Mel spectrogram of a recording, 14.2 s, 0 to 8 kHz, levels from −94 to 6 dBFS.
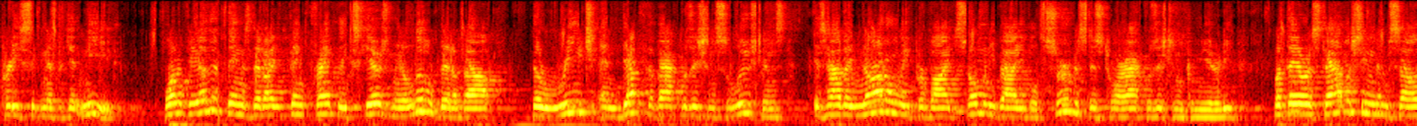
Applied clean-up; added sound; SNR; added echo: neural separator model SepFormer DNS4.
